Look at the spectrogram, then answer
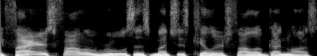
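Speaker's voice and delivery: normal talking voice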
